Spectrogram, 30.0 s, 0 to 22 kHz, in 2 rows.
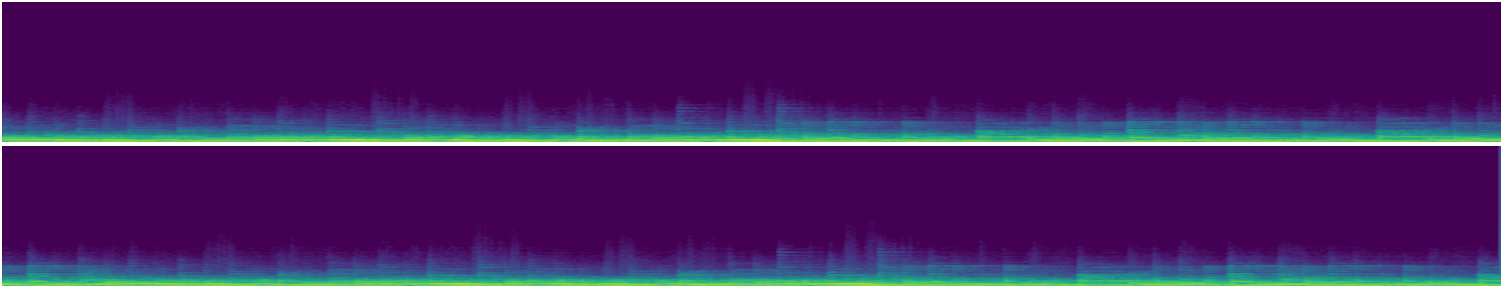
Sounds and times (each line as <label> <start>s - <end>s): piano 0.0s - 29.9s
